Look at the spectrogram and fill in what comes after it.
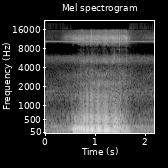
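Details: Snoring: a single loud, low, rattling snore lasting about a second, rising sharply and stopping abruptly, over quiet room noise.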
